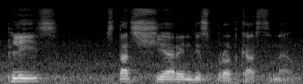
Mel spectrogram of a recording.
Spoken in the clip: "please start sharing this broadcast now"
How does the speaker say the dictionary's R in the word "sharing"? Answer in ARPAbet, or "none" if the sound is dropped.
R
